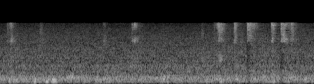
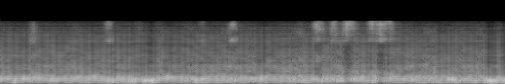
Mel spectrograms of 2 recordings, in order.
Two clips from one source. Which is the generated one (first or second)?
second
